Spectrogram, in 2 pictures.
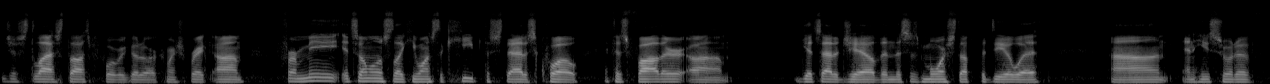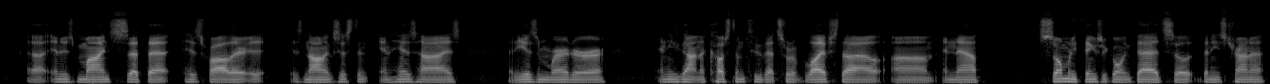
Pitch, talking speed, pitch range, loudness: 115 Hz, 200 wpm, 110-125 Hz, -35 LUFS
